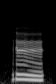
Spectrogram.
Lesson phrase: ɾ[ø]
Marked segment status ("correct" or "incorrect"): correct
